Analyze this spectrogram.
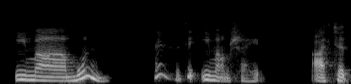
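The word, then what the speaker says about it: إِمَامٌ: হয় তাই না তাইলে হামজা জের ই মিম আলিফ জবর আর মিম দুই পেশ ইমামুন হ্যাঁ হচ্ছে ইমাম সাহেব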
